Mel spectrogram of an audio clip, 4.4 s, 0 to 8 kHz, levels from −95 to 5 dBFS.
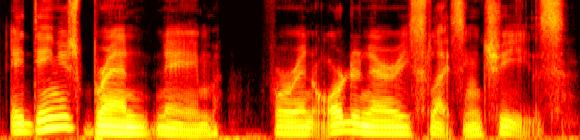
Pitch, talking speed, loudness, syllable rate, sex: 105 Hz, 125 wpm, -18 LUFS, 3.9 syllables/s, male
